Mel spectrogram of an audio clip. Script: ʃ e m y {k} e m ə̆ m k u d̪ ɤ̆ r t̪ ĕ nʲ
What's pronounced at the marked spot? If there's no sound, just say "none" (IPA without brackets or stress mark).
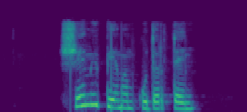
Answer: p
